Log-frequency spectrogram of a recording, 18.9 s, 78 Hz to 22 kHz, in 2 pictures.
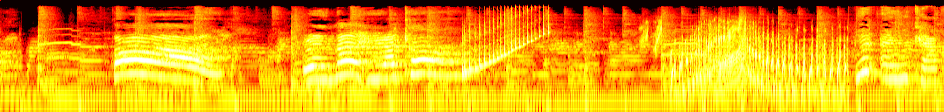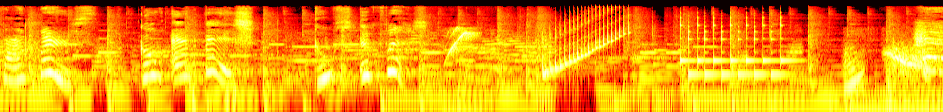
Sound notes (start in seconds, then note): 4.4 upbeat music; 6.6 car gurgling; 16.2 xylophone plinking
